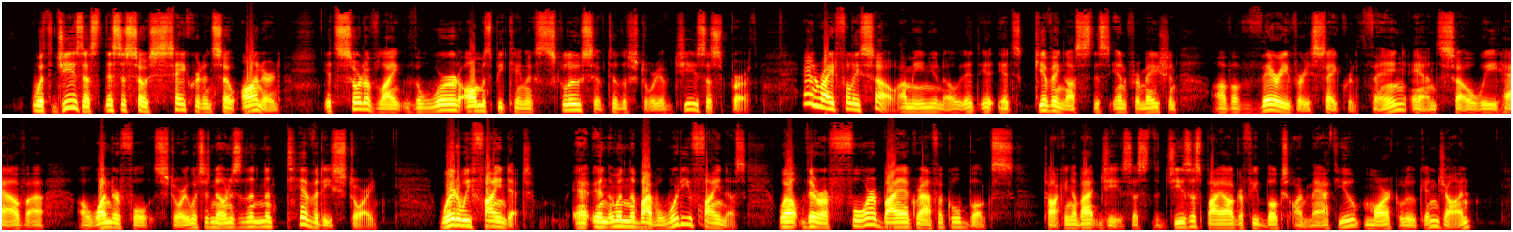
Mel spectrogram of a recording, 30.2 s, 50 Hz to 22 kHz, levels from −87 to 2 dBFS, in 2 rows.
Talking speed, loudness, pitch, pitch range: 185 wpm, -17 LUFS, 135 Hz, 110-160 Hz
